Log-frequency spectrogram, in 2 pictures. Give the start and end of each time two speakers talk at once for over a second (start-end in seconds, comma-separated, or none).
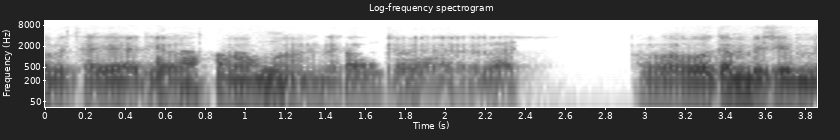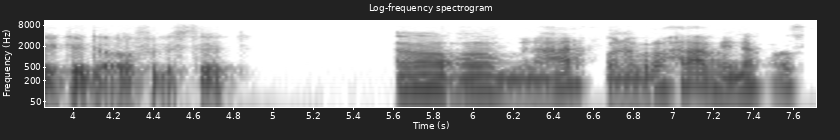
0.6-2.4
